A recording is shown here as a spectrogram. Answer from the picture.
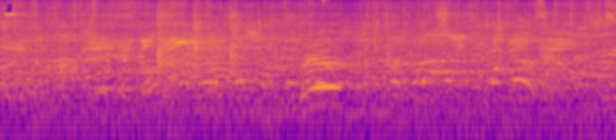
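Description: Spectators' voices at a wrestling match, several people calling out at once, with one loud shout about three seconds in.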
